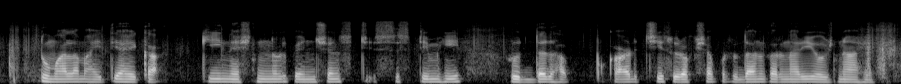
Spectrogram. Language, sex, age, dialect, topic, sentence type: Marathi, male, 18-24, Varhadi, banking, statement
